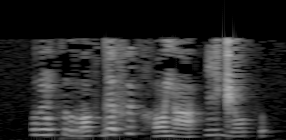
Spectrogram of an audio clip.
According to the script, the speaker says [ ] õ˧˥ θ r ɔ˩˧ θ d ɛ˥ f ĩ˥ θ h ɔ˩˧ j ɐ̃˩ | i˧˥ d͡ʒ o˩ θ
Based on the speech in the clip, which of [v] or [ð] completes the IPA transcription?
ð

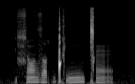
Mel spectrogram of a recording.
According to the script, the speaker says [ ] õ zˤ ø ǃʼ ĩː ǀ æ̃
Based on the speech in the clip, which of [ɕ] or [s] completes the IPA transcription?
ɕ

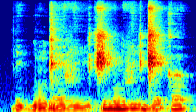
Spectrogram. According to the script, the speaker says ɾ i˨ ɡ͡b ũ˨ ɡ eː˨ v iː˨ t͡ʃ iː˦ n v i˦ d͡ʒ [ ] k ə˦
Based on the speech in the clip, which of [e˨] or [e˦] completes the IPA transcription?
e˨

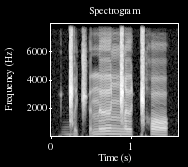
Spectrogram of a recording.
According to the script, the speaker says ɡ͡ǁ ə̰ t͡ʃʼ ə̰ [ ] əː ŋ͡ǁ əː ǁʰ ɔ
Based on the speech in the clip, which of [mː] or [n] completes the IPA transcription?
n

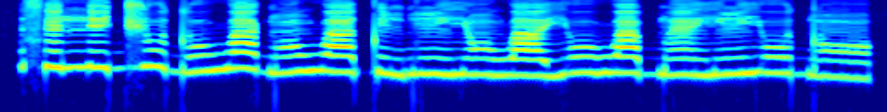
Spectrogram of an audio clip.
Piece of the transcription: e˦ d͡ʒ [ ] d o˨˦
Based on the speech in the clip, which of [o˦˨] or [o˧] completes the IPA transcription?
o˦˨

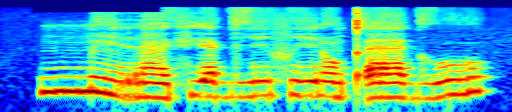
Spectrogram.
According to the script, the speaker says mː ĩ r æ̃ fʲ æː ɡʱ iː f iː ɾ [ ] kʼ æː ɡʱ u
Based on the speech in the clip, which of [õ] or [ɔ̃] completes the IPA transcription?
õ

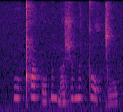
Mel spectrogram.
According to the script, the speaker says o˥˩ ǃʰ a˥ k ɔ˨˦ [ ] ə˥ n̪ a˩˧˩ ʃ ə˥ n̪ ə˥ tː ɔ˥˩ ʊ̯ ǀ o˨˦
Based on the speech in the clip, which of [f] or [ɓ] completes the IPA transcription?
ɓ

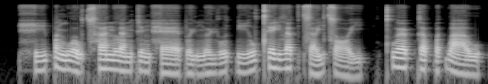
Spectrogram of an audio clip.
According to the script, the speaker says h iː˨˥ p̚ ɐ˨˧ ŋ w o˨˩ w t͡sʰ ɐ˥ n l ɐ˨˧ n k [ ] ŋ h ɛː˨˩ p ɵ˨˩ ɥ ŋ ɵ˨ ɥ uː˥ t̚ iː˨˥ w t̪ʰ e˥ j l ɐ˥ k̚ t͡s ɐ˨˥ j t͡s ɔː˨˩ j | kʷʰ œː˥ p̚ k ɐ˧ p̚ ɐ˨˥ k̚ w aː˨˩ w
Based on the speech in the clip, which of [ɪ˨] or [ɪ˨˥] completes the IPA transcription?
ɪ˨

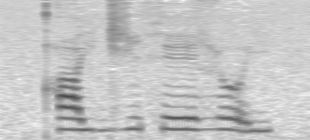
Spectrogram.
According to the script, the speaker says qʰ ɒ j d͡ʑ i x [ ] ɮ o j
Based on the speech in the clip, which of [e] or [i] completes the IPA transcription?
e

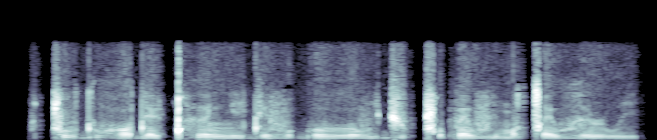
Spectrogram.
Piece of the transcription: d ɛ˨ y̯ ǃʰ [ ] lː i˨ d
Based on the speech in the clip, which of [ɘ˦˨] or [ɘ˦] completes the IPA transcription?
ɘ˦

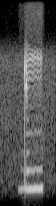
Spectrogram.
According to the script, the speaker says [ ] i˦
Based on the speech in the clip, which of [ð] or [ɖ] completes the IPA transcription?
ɖ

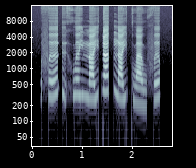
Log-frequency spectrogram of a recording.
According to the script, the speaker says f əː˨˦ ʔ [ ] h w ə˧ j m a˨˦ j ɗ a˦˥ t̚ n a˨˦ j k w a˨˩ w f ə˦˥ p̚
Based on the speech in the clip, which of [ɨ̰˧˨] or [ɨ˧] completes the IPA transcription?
ɨ̰˧˨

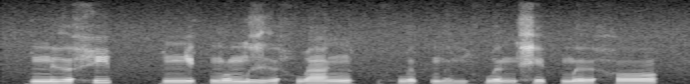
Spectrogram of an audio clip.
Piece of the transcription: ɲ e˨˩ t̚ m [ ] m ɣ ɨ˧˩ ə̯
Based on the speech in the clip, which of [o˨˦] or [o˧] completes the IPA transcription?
o˧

